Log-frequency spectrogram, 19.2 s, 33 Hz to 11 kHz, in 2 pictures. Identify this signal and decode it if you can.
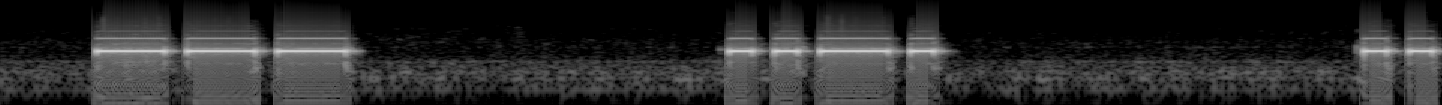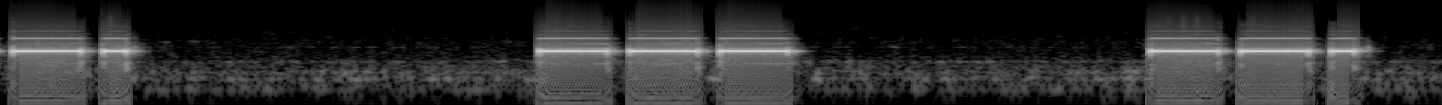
Morse code, heard as a keyed tone, about 8 wpm, 650 Hz. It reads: O F F O G
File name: jh8cbh / 2023cw / review1-4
